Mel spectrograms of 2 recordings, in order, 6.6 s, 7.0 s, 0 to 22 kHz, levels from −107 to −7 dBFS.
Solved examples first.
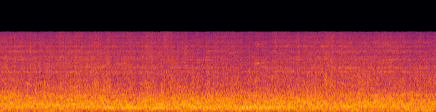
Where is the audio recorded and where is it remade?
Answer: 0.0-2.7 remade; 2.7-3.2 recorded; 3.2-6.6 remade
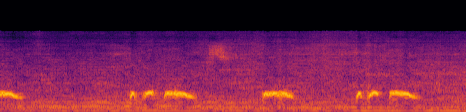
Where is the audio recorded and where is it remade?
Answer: 0.0-7.0 remade

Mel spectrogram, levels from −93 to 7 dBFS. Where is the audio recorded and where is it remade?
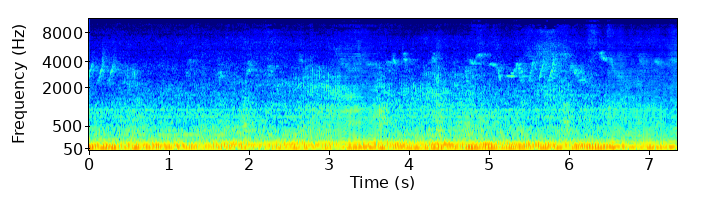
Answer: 0.0-3.1 recorded; 3.1-3.6 remade; 3.6-6.5 recorded; 6.5-7.4 remade

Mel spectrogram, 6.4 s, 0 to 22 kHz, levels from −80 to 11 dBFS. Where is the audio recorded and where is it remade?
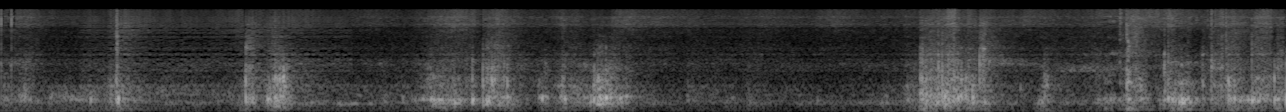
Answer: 0.0-5.5 remade; 5.5-6.0 recorded; 6.0-6.4 remade

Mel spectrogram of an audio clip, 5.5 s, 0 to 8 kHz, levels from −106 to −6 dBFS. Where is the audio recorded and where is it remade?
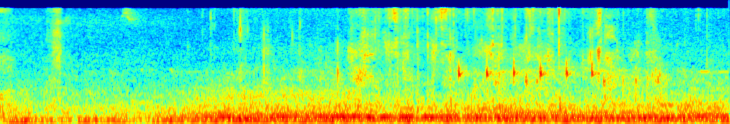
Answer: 0.0-0.6 remade; 0.6-2.8 recorded; 2.8-4.5 remade; 4.5-5.5 recorded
